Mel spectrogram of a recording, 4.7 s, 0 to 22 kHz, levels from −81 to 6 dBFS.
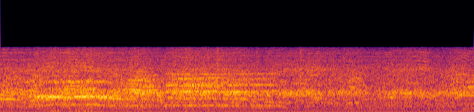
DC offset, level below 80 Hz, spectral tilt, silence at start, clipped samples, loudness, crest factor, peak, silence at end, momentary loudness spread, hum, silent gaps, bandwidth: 2%; -38 dBFS; -8.5 dB/octave; 0 s; 1%; -9 LUFS; 8 dB; 0 dBFS; 0 s; 9 LU; none; none; 4 kHz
